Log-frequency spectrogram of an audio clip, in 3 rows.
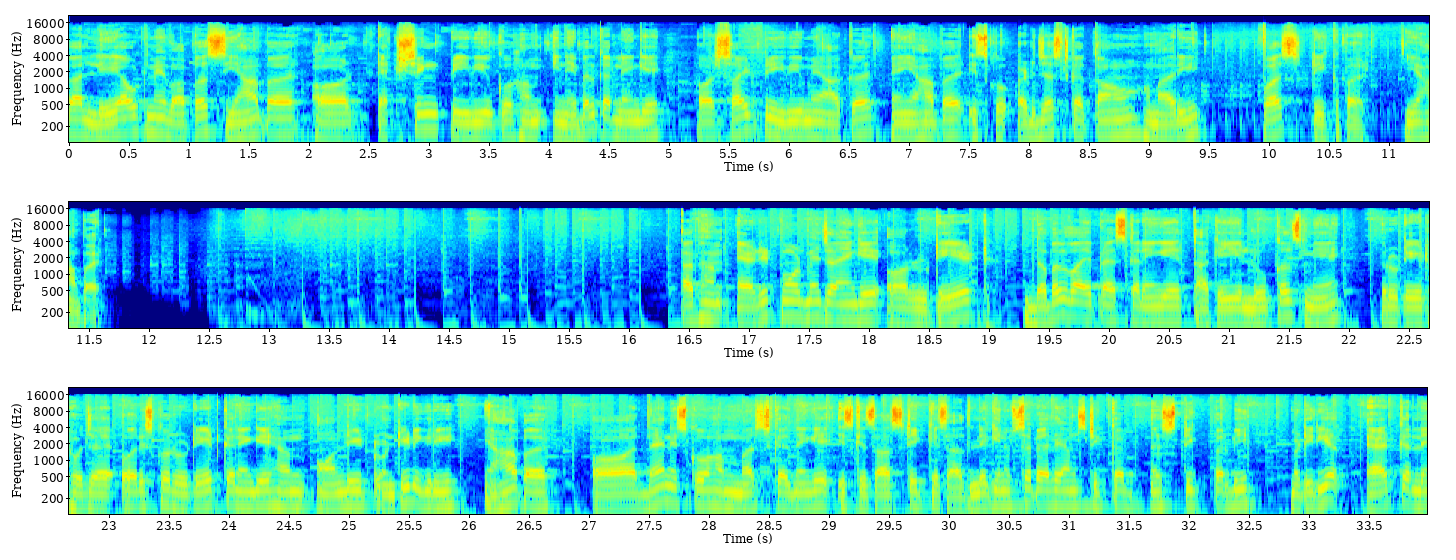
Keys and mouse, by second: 0.9 shift+middle drag, 1.2 middle click, 2.2-3.2 drag, 3.9 shift+middle click, 4.1 middle click, 4.7 KP_3, 5.6 shift+middle click, 6.3 z, 7.1 g, 7.7 click, 8.2 shift+drag, 8.4 r, 9.4 click, 9.6 g, 10.7 click, 11.0 shift+click, 11.4 click, 11.9-16.0 typing, 12.8 shift+click, 13.3 shift+click, 13.9 shift+click, 14.2 click, 15.7 middle click, 15.9 middle click, 15.9 Tab, 16.7 middle click, 17.6 r, 18.0 y, 18.7 y, 25.0 click, 25.9 Tab, 26.3 middle click, 28.9 shift+middle drag, 29.3 middle click, 31.0 click, 33.1-33.9 drag.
